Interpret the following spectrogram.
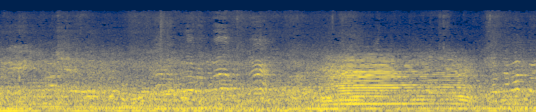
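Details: Cattle with a spotted, leopard-like coat being unloaded from a truck at the Kliwon cattle market in Kudus, Indonesia; a long, low, drawn-out moo with rising harmonics near the end, over a crowd talking and engine rumble.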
